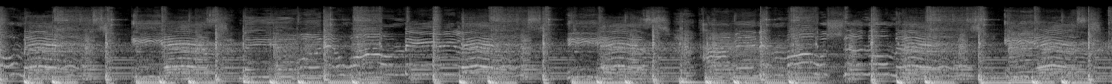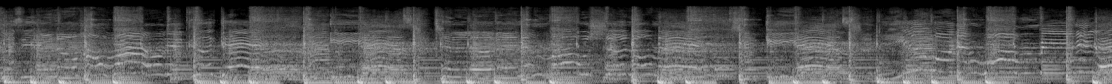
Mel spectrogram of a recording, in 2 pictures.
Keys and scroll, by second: 1.4 ctrl+z, 5.7 w, 7.6 F4, 10.3 5, 11.0 F4, 11.8 4.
